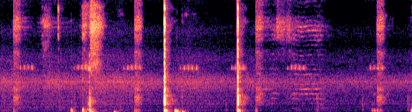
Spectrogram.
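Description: Computer keyboard keys and mouse clicking as a word is typed: about six separate sharp clicks spread unevenly over the few seconds, on a faint background hiss.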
